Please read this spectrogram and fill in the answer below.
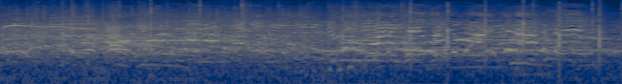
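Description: Fight spectators shouting and yelling at once, many voices overlapping, with a few short sharp smacks scattered through.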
